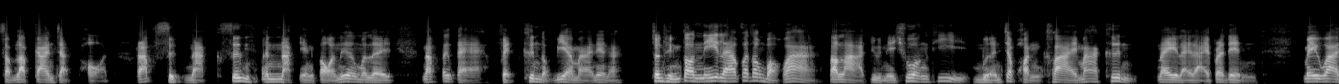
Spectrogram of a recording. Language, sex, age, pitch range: Thai, male, 20-39, 110-145 Hz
